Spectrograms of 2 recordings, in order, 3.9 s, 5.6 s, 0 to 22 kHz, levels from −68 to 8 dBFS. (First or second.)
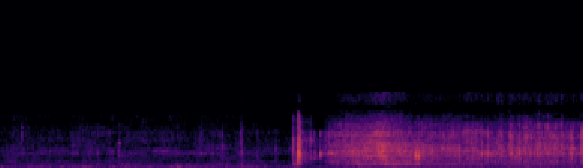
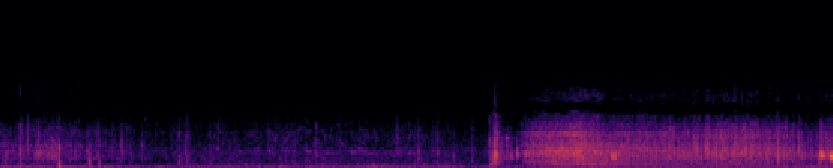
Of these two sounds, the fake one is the first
